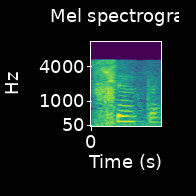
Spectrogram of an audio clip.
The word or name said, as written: sopo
